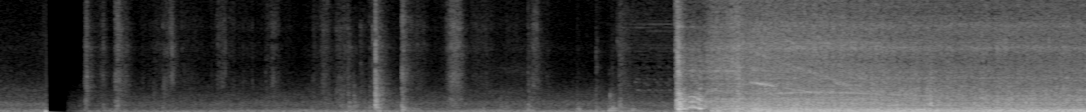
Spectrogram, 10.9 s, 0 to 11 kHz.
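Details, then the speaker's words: Euro-spec Mercedes 190E 2.0 five-speed manual, first cold start on a chilly day after cleaning spark plugs and rerouting vacuum lines: quiet clicks, catches at once, strong even idle, no misses; healthy cold start. "all right you guys can see that was the complete cold start that is the first start of today and it's a little chilly out today so it's really good to see that it started right up"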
